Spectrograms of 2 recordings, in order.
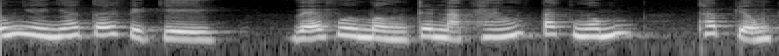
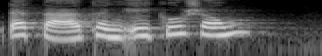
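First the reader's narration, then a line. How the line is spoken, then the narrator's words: Smiling, gentle. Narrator (Vietnamese): Thái tử mỉm cười, ôm nhu nói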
